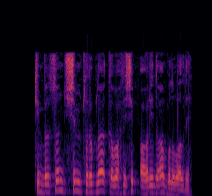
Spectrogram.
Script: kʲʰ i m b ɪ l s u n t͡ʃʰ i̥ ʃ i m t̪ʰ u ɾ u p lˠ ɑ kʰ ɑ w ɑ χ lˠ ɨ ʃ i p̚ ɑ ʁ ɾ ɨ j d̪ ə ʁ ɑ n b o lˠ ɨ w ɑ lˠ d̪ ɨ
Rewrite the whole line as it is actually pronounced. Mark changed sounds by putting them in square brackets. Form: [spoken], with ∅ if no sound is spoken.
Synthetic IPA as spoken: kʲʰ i m b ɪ l s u n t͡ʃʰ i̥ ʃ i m t̪ʰ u ɾ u p lˠ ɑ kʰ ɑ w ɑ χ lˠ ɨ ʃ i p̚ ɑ ʁ ɾ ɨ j d̪ ə ʁ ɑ n b o lˠ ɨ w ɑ lˠ d̪ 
